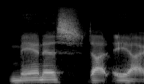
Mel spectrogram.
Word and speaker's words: Manus: we are looking at manis.ai and it's spelled mus. So, just like anus, but with an M at the very beginning.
